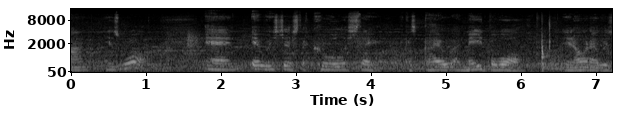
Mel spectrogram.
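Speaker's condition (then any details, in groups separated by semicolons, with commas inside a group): No condition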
